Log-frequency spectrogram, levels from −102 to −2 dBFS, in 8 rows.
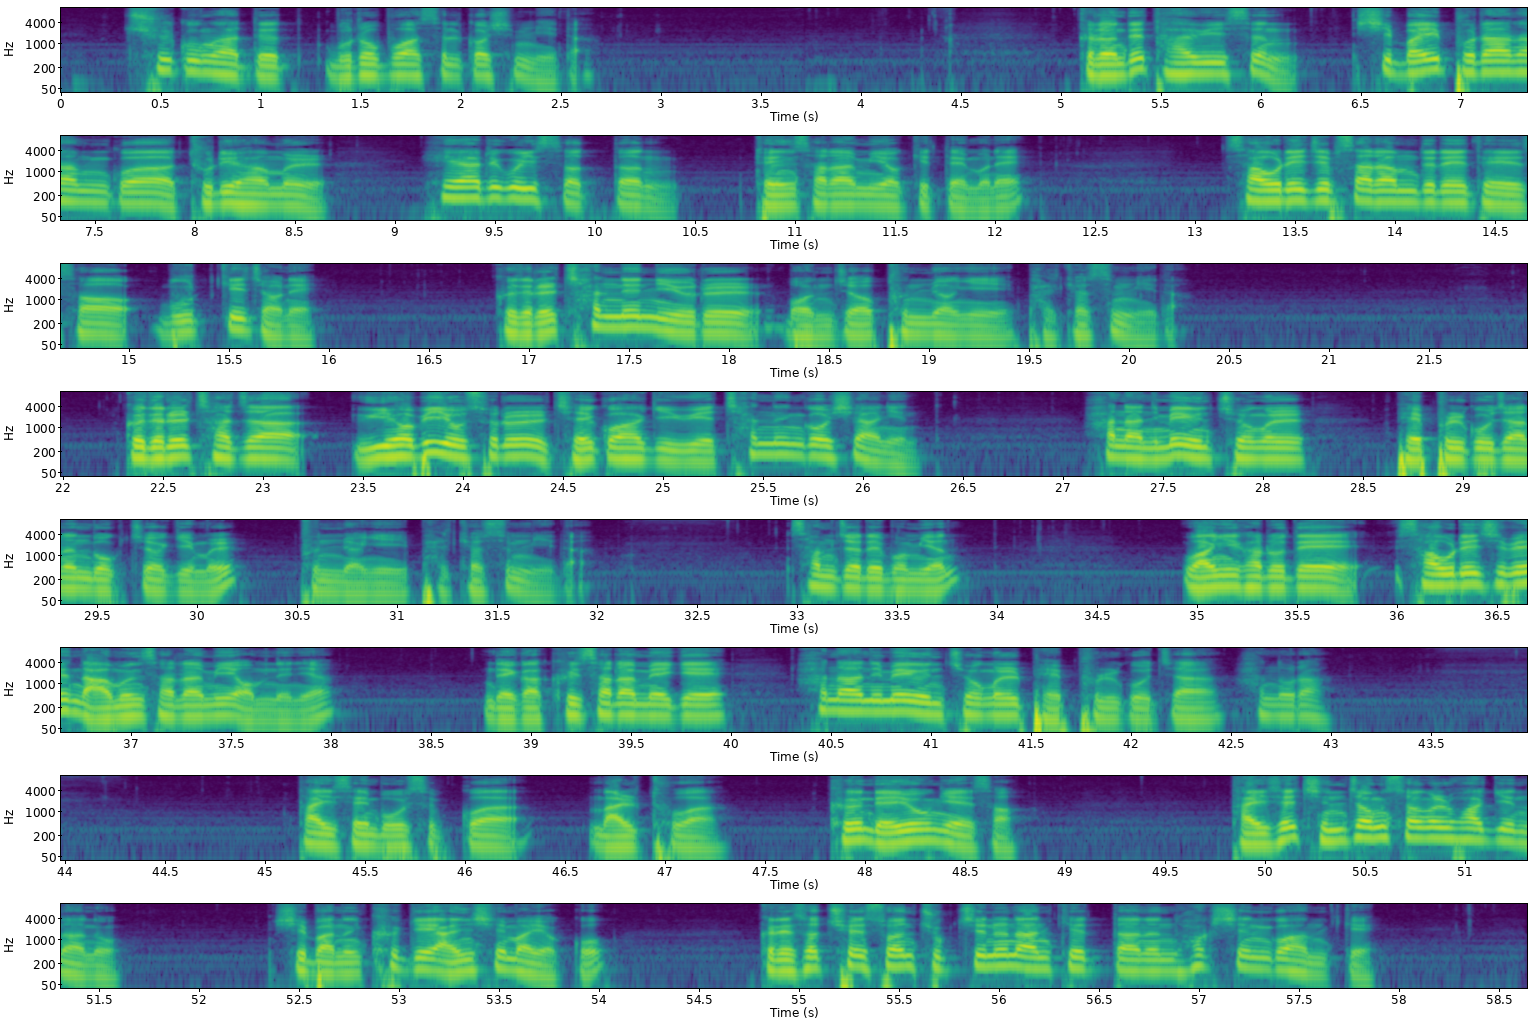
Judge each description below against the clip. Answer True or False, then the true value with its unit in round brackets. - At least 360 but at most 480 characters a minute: False (230 characters per minute)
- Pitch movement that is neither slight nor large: False (6.5 semitones)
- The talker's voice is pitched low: True (130 Hz)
